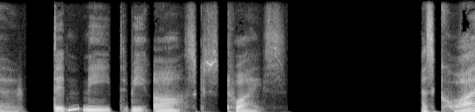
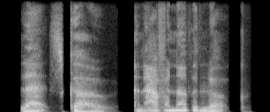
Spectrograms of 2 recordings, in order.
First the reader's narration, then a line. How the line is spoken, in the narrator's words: Beth turned to Theo and whispered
